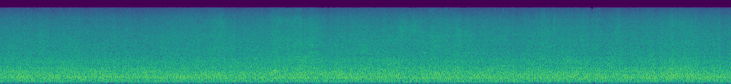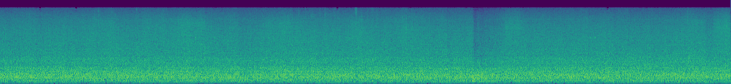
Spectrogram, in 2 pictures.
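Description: Steady, even running noise of a long KONE escalator being ridden: a continuous rumble and hiss from the moving steps and handrail, with no distinct clicks or knocks.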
